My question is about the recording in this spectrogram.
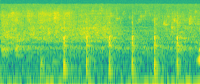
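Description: A run of faint small clicks or ticks, about five a second.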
